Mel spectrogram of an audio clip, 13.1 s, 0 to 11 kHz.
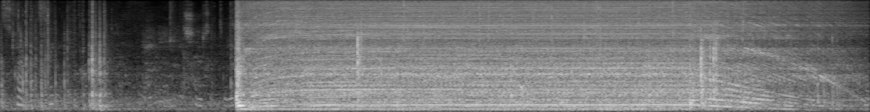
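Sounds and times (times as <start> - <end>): electric mixer motor humming: 3.6 - 13.0.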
